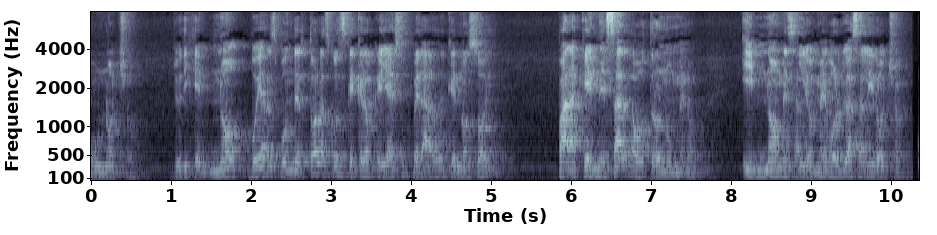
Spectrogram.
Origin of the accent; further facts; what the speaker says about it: Ecatepec, State of Mexico, Mexico; yo soy de Catepec, México, eh, colindante con la Ciudad de México.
